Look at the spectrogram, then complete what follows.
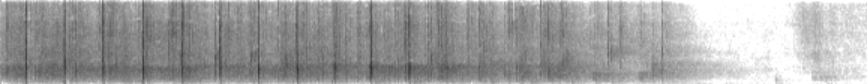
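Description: Congregation applauding, with one close pair of hands clapping sharply about four times a second over the general clapping; the applause dies away about four and a half seconds in.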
